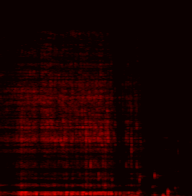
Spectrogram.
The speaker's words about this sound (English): Let me cool down a bit. Let me take a sip of my water.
